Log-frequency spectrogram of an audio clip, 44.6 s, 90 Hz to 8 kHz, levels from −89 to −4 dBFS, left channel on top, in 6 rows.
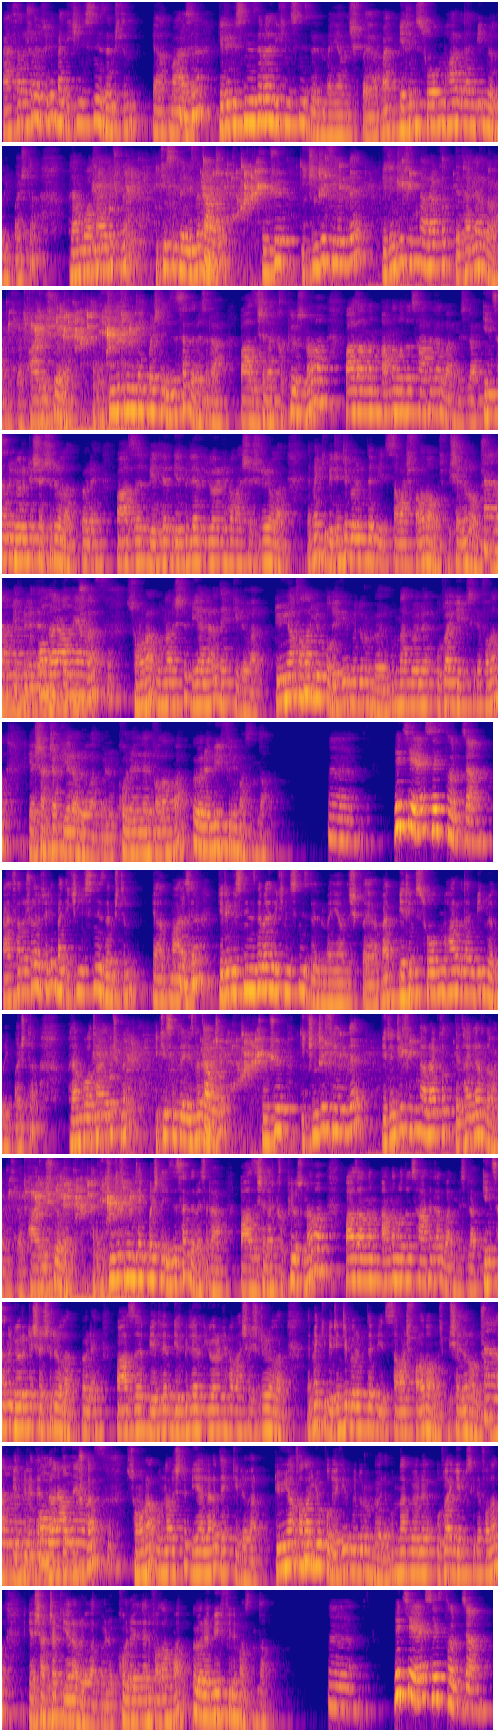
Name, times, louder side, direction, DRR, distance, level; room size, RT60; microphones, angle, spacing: voice 1, 0.0-2.0 2.2-9.4 9.8-10.7 11.3-12.8 13.1-33.6 33.8-41.2, right 1 dB, 25° right, 1 dB, 1.3 m, -30 dB
voice 2, 2.6-3.0 10.5-10.7 29.5-31.4 34.1-34.4 42.1-42.5 43.1-44.4, left 1 dB, ahead, -4 dB, 0.6 m, -28 dB
sound 1, 8.8-16.9, equal, 60° left, 1.9 m, -28 dB
7.9 x 6.3 x 3.4 m, 0.69 s
head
